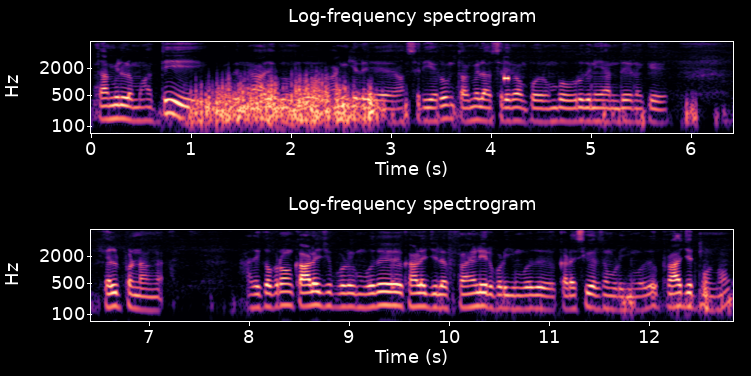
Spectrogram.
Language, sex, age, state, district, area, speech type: Tamil, male, 30-45, Tamil Nadu, Tiruchirappalli, rural, spontaneous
